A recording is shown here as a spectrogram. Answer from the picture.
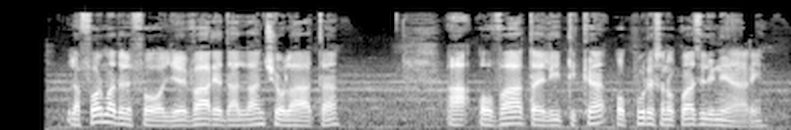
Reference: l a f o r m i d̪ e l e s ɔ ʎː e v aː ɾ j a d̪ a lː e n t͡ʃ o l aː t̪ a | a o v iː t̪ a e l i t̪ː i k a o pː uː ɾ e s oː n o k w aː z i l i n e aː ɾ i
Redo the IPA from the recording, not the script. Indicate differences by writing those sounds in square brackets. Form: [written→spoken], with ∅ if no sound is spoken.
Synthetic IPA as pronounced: l a f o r m [i→a] d̪ e l e [s→f] ɔ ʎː e v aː ɾ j a d̪ a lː [e→a] n t͡ʃ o l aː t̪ a | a o v [iː→aː] t̪ a e l i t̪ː i k a o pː uː ɾ e s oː n o k w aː z i l i n e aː ɾ i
